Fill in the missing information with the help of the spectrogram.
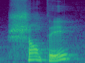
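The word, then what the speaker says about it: chantent: Nous voyons que la terminaison ENT de la troisième personne du pluriel ne se prononce pas et donc nous prononçons la conjugaison du verbe chanter comme les trois premières personnes du singulier.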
